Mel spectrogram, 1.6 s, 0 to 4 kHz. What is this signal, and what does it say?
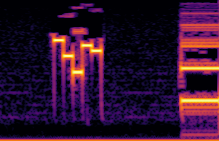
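Five-tone selective call (ZVEI), heard as quick runs of five tones, tones of about 70 ms. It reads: 85276
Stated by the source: ZVEI five-tone call received on SDR.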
